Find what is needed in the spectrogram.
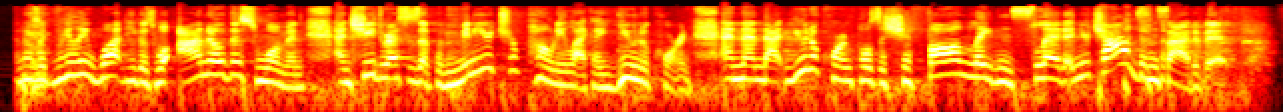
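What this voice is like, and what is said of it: Put-on Southern accent. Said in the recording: “Forget the Southern accent. She's just mimicking there.”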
